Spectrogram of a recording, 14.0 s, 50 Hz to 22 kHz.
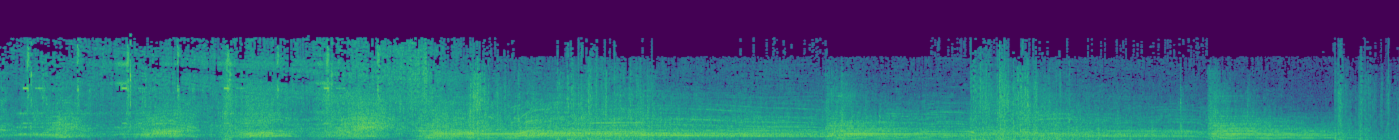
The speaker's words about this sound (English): This was London by the banks of the River Thames a short time ago. It's estimated 100,000 people bought tickets to see the fireworks display.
